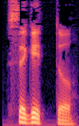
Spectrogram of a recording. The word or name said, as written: seghettare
